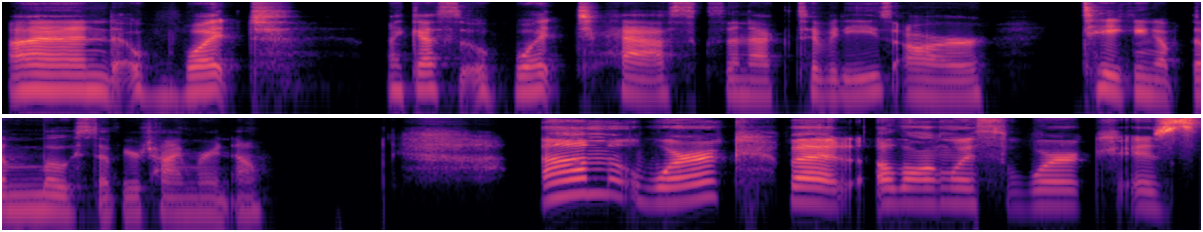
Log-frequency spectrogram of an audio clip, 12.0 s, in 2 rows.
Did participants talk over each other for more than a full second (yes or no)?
no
